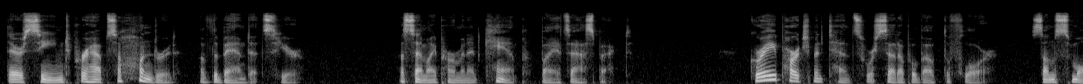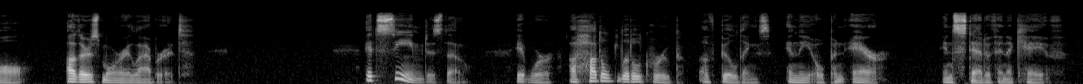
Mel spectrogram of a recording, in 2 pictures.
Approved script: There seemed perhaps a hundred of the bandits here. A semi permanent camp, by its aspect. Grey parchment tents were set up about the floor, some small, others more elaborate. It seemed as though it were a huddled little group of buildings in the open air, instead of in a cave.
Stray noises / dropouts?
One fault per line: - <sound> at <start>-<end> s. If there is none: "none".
none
